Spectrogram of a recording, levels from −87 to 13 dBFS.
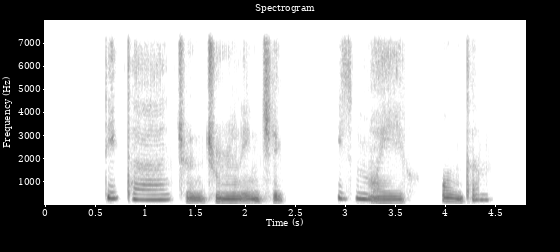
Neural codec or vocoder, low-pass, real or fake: codec, 16 kHz in and 24 kHz out, 0.9 kbps, LongCat-Audio-Codec, fine tuned four codebook decoder; 7.2 kHz; fake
